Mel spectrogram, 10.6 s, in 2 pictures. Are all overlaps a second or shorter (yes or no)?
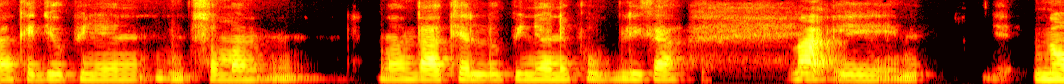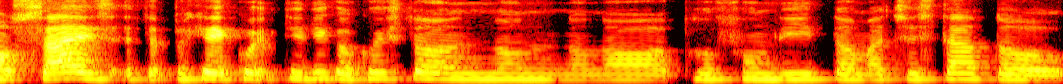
yes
